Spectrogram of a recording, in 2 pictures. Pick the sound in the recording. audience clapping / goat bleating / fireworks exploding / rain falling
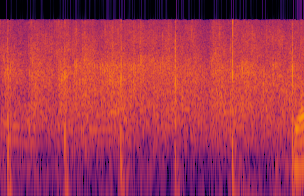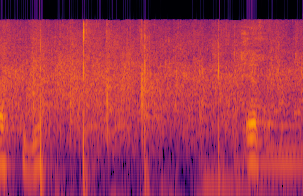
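audience clapping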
